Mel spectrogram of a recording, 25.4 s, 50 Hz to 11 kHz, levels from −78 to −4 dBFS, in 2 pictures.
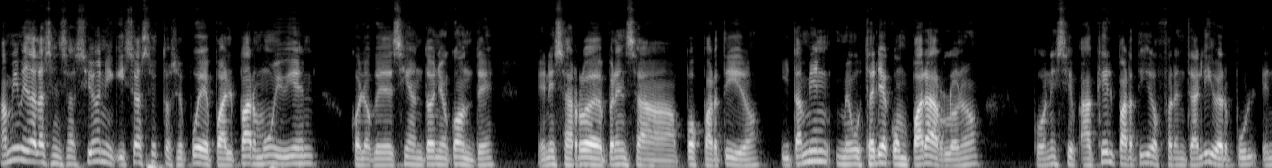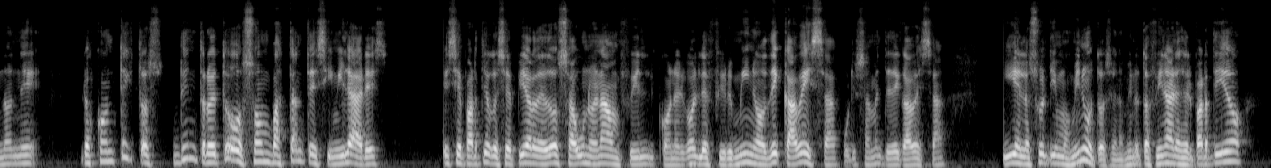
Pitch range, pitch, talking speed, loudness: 125-155 Hz, 135 Hz, 190 wpm, -21 LUFS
